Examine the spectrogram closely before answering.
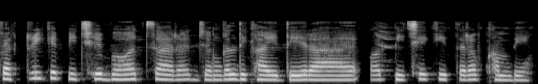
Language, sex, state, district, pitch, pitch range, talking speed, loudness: Hindi, female, Uttar Pradesh, Lalitpur, 225 Hz, 215-240 Hz, 180 wpm, -16 LUFS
